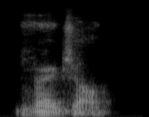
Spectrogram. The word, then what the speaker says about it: Vrgl: And that's just four letters, V-R-G-L, but pronounced Virgil.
